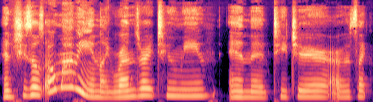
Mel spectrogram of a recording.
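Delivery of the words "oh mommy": put-on very high, delighted little girl's squeal. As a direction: squeal it like a child greeting mom. Daughter greeting her mom.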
